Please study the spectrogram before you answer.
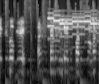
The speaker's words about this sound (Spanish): Madre mía, ¿por qué no anula usted el sonido del teléfono móvil? El sonido que es de ahora también.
